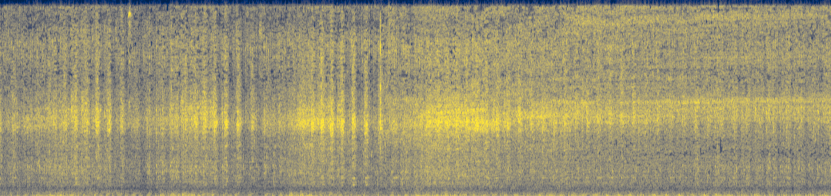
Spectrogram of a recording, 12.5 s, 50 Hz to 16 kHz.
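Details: 2008 Ram 1500 4.7L with P0300 code at idle, brake booster hose reconnected: uneven, lumpy idle stumbling every few beats; injectors tested, fuel smell in exhaust, owner suspects something clogged in emissions; misfire persists.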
